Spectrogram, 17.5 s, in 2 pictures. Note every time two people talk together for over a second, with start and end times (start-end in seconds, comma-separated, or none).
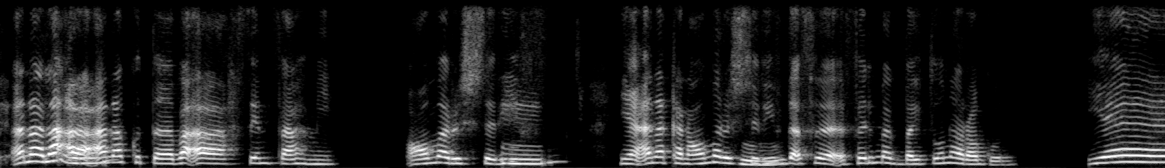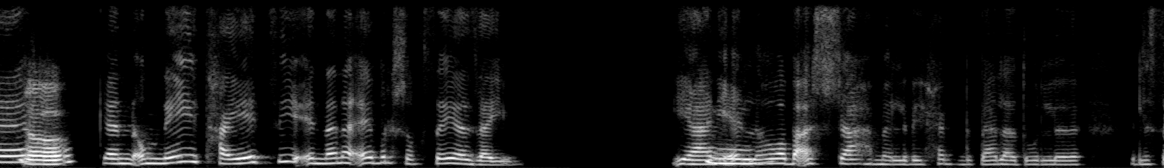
none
